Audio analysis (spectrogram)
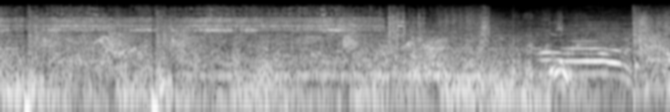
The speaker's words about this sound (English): That's your boy chasing that homeless man down. That man. Oh, shit. That man went through glass and everything. Look at that. Shit.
